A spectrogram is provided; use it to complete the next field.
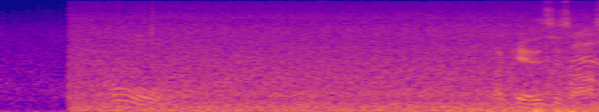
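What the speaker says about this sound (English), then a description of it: "Hello, Kalama River and a little creek." The Kalama River and a small creek near Kalama Falls, Washington rush and hiss in a steady, close wash of water that starts abruptly after a brief quiet moment, with a few faint chirps over it.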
